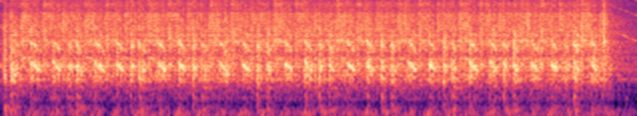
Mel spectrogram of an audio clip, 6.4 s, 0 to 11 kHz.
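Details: 2012 Chrysler Town and Country with idle shake and cylinder 2 misfire, compression test cranking via starter relay: steady even cranking with no catches; cylinder reading 140 psi versus 80 psi on another; normal cranking.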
